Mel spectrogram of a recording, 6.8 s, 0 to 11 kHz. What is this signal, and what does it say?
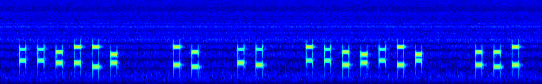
DTMF, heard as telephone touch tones, dialled by machine, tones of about 80 ms. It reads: ##8CA7 B2 96 D#57#B* 52B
